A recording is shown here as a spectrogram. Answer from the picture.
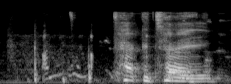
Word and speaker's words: Hekate: But anyway, um look, it's Hecate. Hekate. It just to be in my book. Hekate. We did say it right. Yeah, that's how we were saying it.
